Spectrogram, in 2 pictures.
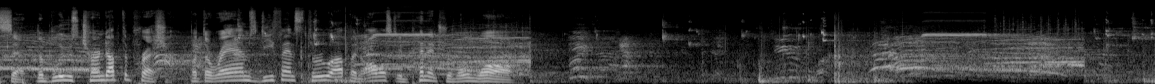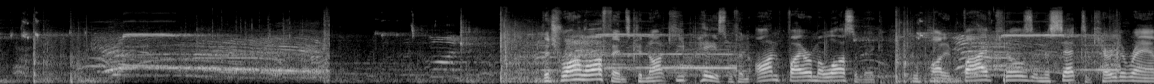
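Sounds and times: players calling out: 0.0 - 6.4, 15.6 - 23.0
volleyball being hit: 20.4 - 20.7.

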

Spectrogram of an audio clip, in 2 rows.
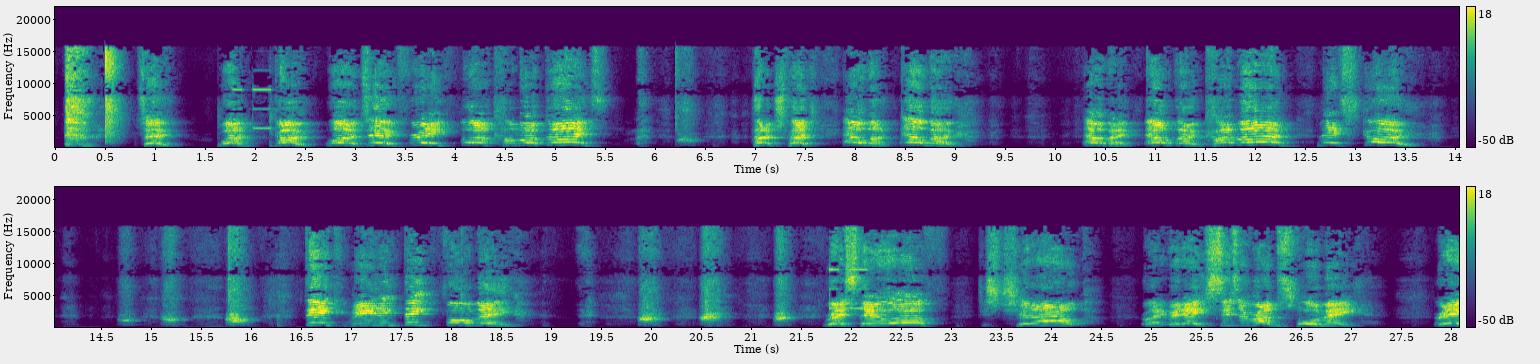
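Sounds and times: sharp breaths: 5.7 - 7.0, 13.6 - 16.6, 18.8 - 21.8.

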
